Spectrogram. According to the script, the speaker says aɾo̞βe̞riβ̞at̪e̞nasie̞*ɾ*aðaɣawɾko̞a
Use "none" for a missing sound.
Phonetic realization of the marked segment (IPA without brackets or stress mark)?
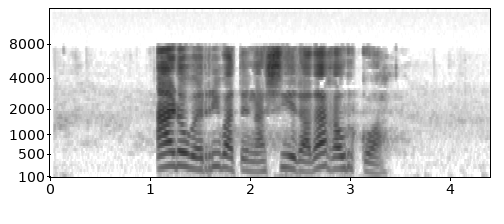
ɾ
